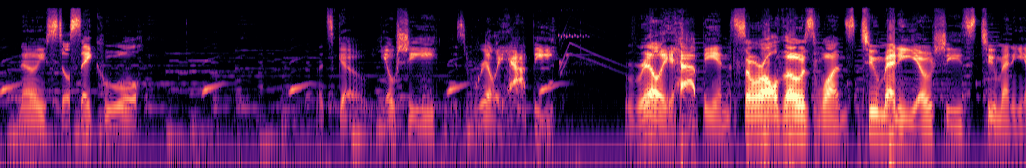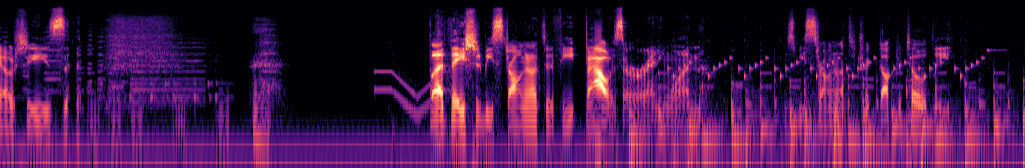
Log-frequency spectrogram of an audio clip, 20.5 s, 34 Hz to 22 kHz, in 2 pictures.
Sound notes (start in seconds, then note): 11.2 breathing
